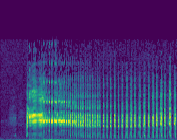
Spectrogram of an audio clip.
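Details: An adult red-billed tropicbird removed from its nest gives close-up alarm calls: a shrill, harsh scream breaking into a fast, even rattle of about seven or eight clicks a second.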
